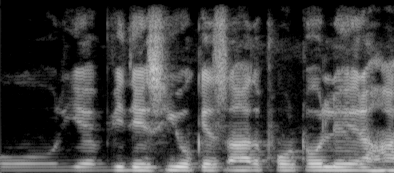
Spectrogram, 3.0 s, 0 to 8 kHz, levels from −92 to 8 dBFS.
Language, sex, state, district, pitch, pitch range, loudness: Hindi, male, Bihar, Supaul, 150 Hz, 145-150 Hz, -16 LUFS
